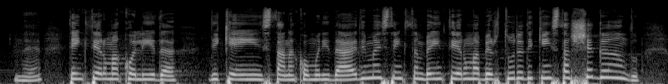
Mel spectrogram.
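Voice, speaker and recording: A woman speaks in a fairly high voice with a dark, mellow tone and ordinary pitch variation. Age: 40s. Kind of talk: casual chat.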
